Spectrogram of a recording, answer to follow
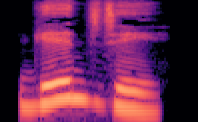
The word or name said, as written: ಗೆಜ್ಜೆ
